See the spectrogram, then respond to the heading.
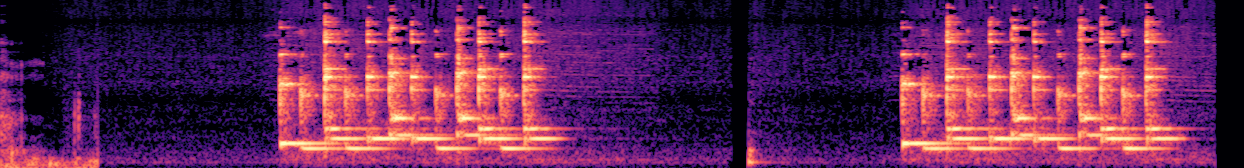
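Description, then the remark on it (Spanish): A melodic telephone ringtone of an outgoing phone call plays in two bright, rapid bursts of notes, each lasting about two seconds with a pause between, heard clearly with no one speaking. “A ver, teléfono, por aquí estamos.”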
